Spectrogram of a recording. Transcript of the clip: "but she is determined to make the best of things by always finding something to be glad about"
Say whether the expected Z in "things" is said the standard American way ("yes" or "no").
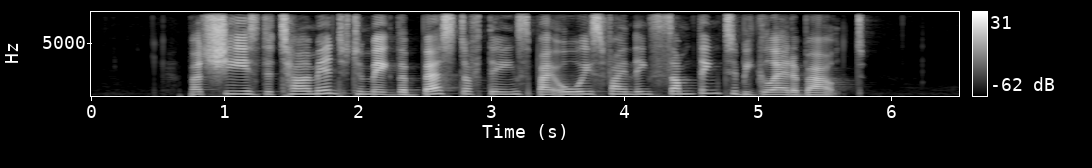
yes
